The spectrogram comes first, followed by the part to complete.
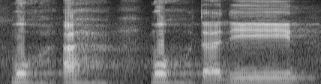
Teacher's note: sifat hamasnya ada mengalirnya nafas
